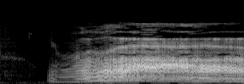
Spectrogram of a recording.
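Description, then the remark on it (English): A man lets out a long, swelling growl-roar in imitation of a lion, starting after a brief pause, rising in loudness and holding steady, rough-throated. “Can you imitate a lion?”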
